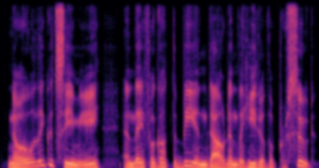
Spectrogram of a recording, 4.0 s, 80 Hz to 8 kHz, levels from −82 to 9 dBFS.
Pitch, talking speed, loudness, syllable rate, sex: 150 Hz, 270 wpm, -16 LUFS, 5.7 syllables/s, male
